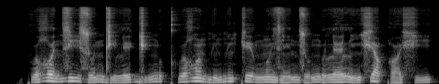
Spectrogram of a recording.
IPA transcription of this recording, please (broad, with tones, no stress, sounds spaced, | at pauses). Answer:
kʷ ɛ˩˥ ʁʷ e˥˧ n z i˥˧ z ʊ˩˥ n d i˨˩ l e˧˥ ɡ i˨˩˦ ŋ ʊ˧˥ kʷʰ e˧˥ ʁʷ ĩ˥˧ b ĩ˨˩˦ b ĩ˥˧ k e˥˧ ŋʷ ĩ˥˧ z ẽ˩˥ n z ʊ˩˥ ŋ ʊ˨˩˦ l ɛ˧˥ l ĩ˩˥ x e˥˧ qʷ e˨˩ x i˧˥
